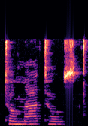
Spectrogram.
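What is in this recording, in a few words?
"tomatoes", British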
